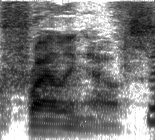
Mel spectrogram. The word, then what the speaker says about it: Frielinghaus: So on today's episode of the Mindful Money Podcast, I'm chatting with, and I should have asked you how to say this before we started, Nikki Gajoo-Frielinghaus or Frielinghaus? – Frielinghaus. – I got it right the first time. Frielinghaus, very German.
